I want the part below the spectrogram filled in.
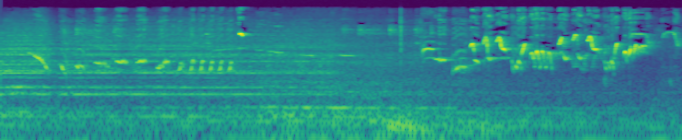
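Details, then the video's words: White-rumped shama singing long song: opening steady drawn-out tones and a rapid run of short notes, then a loud varied burst of whistled, swooping and chattering phrases. "chòe lửa hót giọng dài"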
